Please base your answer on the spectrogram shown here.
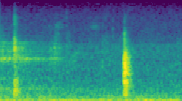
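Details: A woodpecker that repeatedly returns to a workshop gives two sharp, hollow knocks about a second apart, hammering on the building's wooden wall; otherwise quiet apart from a faint hum.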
